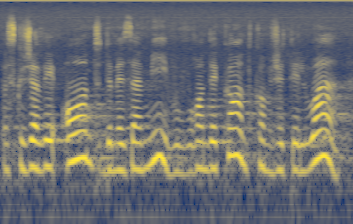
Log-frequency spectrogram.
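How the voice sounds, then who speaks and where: A woman giving a personal testimony, telling her story in a lively way and often restarting her sentences as she searches for words. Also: mid-range voice, normal speed. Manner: lively storytelling, acting out the dialogue she recounts.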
